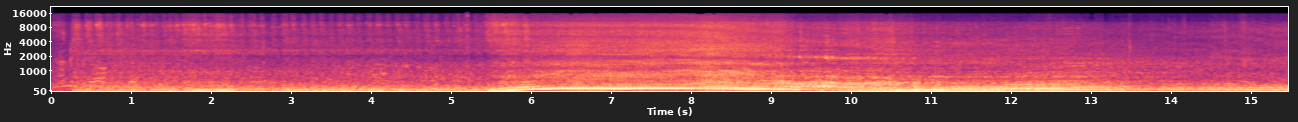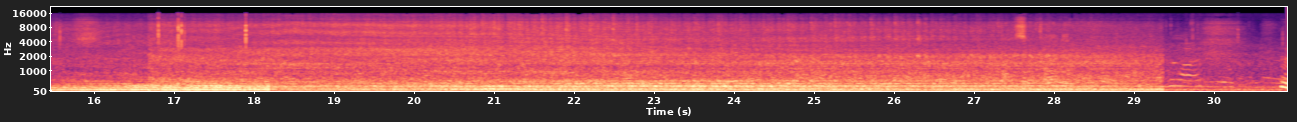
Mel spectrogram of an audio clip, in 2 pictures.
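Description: Hot-rodded classic car engine revving up and back down about six seconds in, then running steadily with a deep rumble as the car moves past at low speed.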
